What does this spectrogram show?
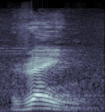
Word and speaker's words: rain: तो इसमें ये जो आई वाला जो ई है उसका उच्चारण नहीं हो रहा, जो पहला वाला ए है उसका सिर्फ उच्चारण हो रहा है, रेन।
